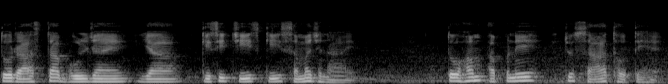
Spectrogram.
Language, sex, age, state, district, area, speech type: Urdu, male, 45-60, Uttar Pradesh, Gautam Buddha Nagar, urban, spontaneous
